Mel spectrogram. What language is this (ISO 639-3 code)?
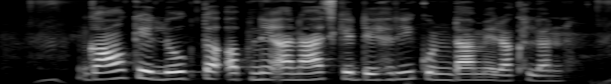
bho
